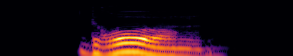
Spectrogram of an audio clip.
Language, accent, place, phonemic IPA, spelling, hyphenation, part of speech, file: German, Germany, Berlin, /ˈdʁoːʊŋ/, Drohung, Dro‧hung, noun, De-Drohung.ogg
- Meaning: threat (expression of intent to injure or punish another)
